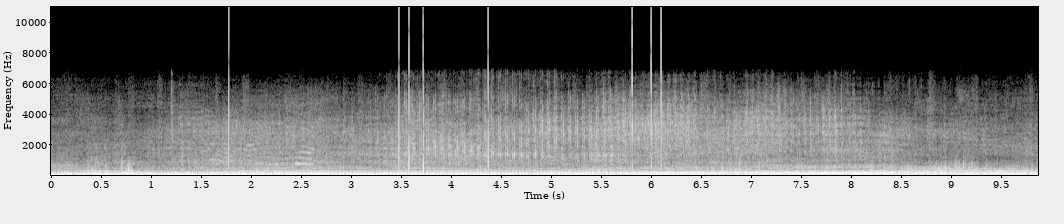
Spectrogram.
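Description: A buggy engine hums steadily as it drives past.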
